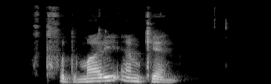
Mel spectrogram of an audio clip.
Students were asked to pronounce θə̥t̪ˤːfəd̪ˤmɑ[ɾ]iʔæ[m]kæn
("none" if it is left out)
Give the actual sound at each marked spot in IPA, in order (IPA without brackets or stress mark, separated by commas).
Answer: ɾ, m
